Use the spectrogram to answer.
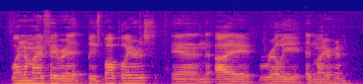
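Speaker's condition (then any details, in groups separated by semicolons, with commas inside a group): Cerebral palsy; physical therapy since infancy, doubled sessions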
